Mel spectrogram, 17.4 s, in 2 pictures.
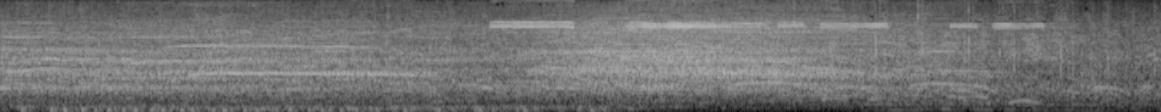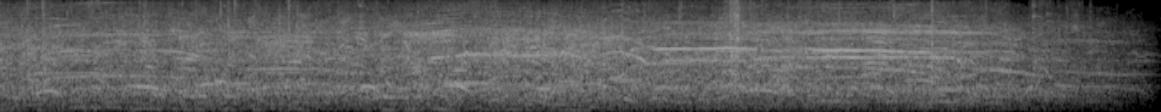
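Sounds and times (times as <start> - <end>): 
drums at American football match: 0.0 - 6.8
crowd cheering at American football match kick off: 0.0 - 17.4
referee whistle at American football match: 3.6 - 8.0
announcer speaking at American football match: 3.7 - 8.3.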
